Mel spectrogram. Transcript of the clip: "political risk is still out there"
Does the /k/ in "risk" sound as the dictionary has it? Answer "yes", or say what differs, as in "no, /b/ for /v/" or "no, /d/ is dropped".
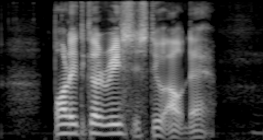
no, /k/ is dropped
